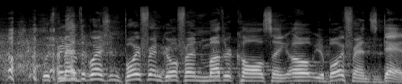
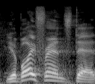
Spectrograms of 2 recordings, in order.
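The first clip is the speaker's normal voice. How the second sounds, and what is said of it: Put-on Australian accent. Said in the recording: “Australian accent.”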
